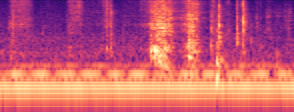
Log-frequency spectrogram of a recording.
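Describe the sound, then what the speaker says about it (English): Decorative masking tape is pulled, torn and pressed onto paper in a planner, giving close, quiet rubbing and rustling with a short tearing rasp in the middle. "So let's get some tape on there."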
